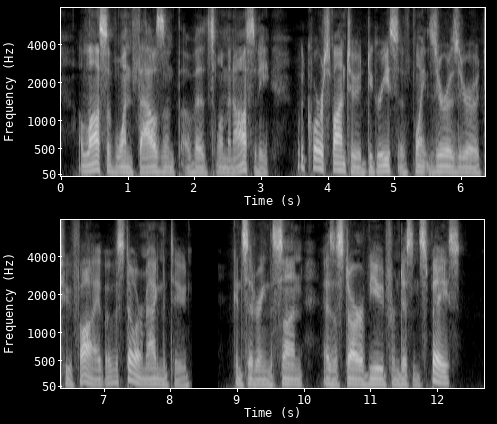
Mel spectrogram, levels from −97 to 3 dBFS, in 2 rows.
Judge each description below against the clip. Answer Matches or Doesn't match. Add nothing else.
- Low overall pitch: Matches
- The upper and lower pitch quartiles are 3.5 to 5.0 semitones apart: Doesn't match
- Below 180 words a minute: Matches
